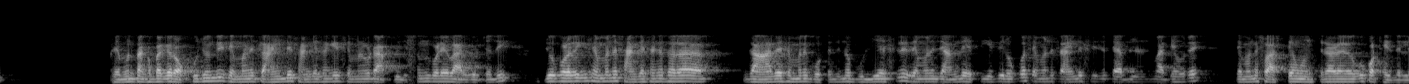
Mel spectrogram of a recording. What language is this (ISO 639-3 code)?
ori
